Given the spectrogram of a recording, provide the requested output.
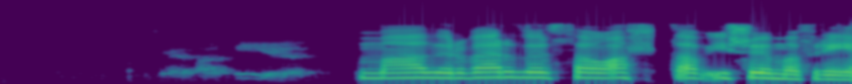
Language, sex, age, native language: Icelandic, female, 40-49, Icelandic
